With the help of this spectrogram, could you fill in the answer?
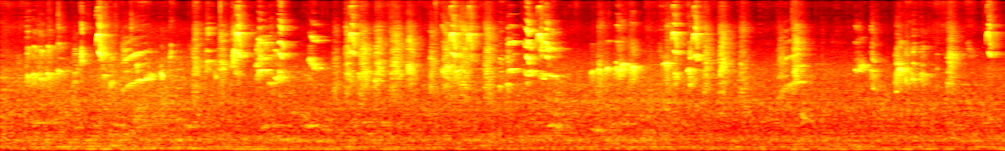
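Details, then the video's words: Home canaries keep up lively singing: rapid runs of twittering notes, short trills and occasional whistled slurs, continuous over ten seconds, with low background hum. "canary singing - canary sounds - canary singing at home"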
